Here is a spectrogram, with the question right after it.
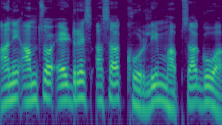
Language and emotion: Goan Konkani, neutral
